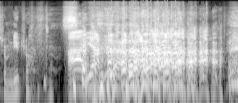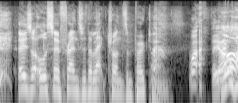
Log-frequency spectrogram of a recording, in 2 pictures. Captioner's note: laughter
